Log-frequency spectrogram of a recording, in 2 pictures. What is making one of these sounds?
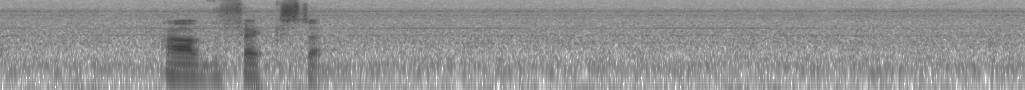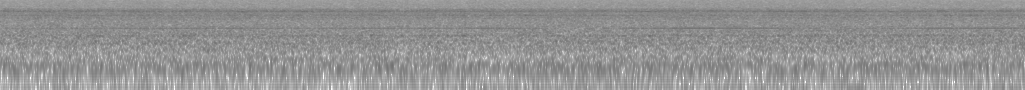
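Jet engines idle with a steady low hum.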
